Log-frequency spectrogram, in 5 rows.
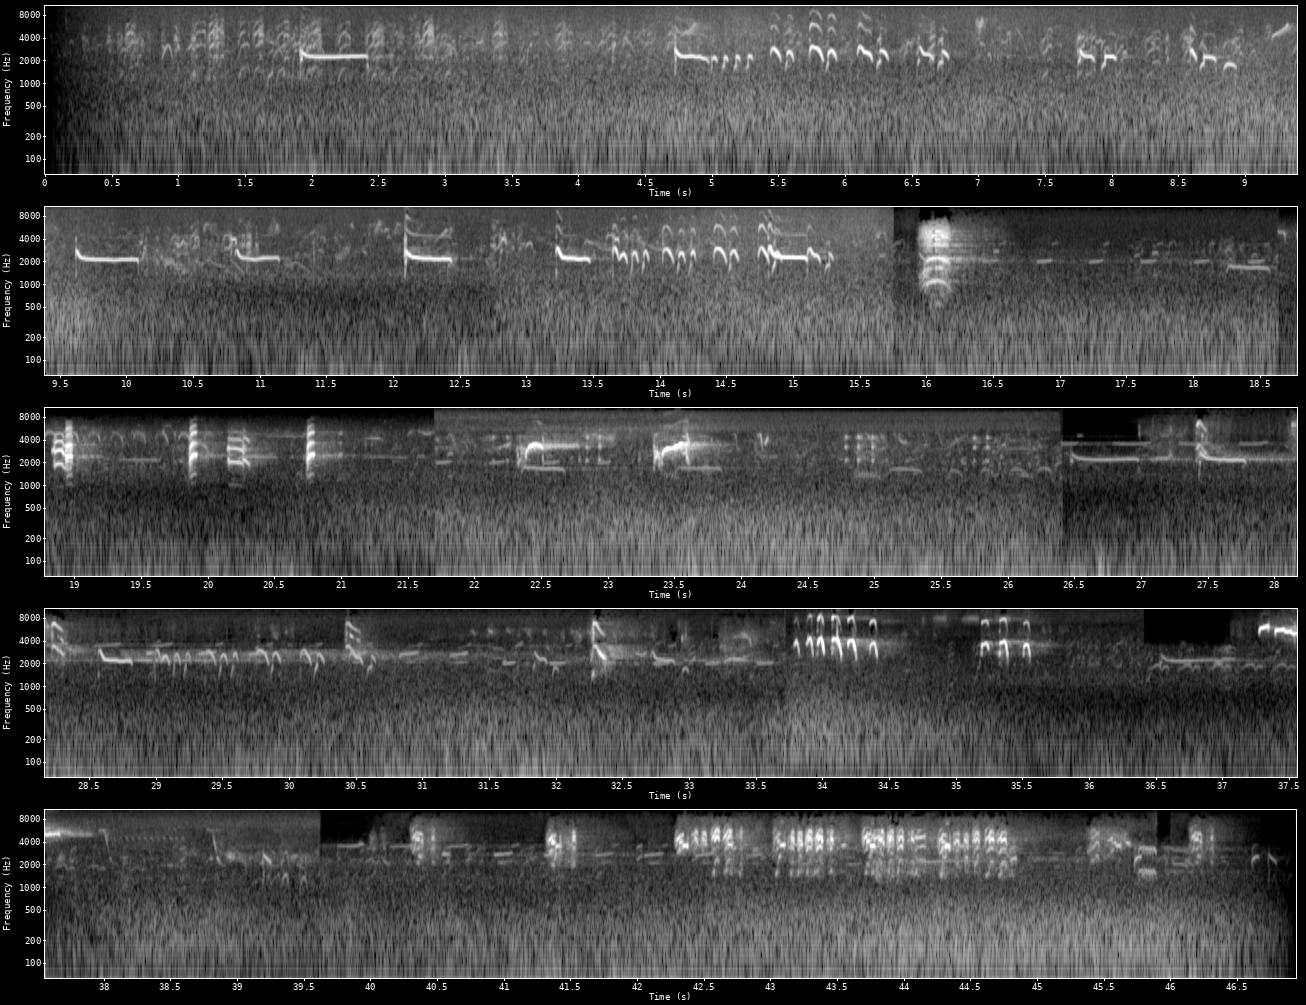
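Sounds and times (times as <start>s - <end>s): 
birds in the lagoons: 0.1s - 46.9s.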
